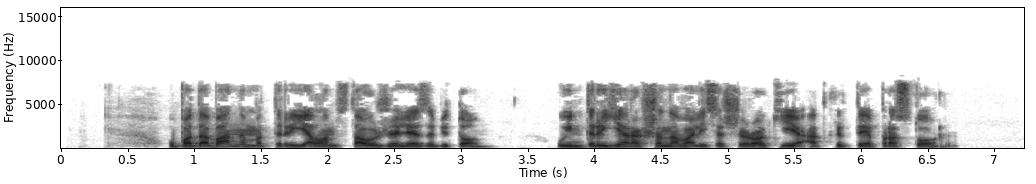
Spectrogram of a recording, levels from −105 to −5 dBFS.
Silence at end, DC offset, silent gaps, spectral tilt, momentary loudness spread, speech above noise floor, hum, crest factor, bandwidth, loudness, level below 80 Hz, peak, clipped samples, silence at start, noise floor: 0.6 s; under 0.1%; none; -3 dB/octave; 7 LU; 40 dB; none; 20 dB; 8 kHz; -19 LUFS; -62 dBFS; -2 dBFS; under 0.1%; 0.8 s; -59 dBFS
